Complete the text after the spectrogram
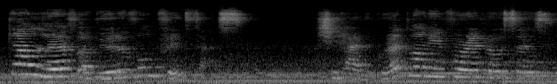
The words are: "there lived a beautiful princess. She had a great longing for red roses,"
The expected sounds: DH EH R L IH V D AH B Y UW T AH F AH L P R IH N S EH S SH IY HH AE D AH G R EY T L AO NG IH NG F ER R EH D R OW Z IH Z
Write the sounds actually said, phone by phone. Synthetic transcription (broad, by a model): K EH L L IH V AH B Y UW T AH F AH L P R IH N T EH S SH IY HH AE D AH G R EY T L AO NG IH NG F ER R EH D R OW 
